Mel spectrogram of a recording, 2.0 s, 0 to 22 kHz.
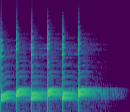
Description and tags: Xylophone for cartoon (16)
Edited in Wavelab.
Editado en Wavelab.
cartoon, animados, xilofono, xylophone, dibujos, comic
